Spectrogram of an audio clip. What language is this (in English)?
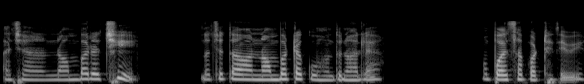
Odia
